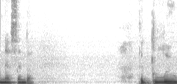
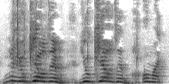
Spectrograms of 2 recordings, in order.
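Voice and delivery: very high, loud, horrified scream; 12 dB louder than usual. Acted. Onlooker screams in horror at the killing. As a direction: scream in shock at the death.

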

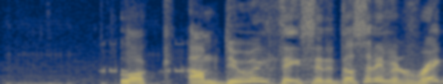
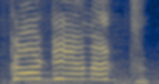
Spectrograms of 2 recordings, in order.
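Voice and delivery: very high mock-angry kid squeal; dismayed little Johnny. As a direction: curse like a squeaky eight-year-old. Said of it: "like, eight-year-old little Johnny".

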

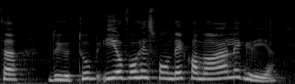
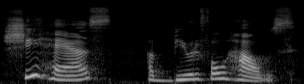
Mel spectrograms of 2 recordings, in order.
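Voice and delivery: slow, careful teacher modelling; slow model sentence; much slower than usual. Shown as a demonstration. Teacher showing the she form to students, slow. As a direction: lay it out slowly for learners. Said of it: "Se eu quisesse falar".

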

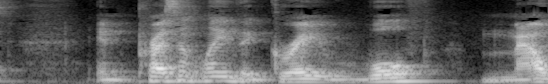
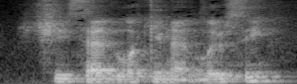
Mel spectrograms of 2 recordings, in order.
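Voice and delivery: ordinary delivery, nothing marked

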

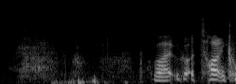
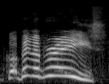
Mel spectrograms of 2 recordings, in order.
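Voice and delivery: higher, brighter call about the breeze; excited exclaim; 6 semitones higher, 4 dB louder than usual. Real, not acted. Showing the garden camera a gust, excited. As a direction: announce the gust with delight. Gust hits the greenhouse plastic.

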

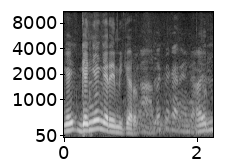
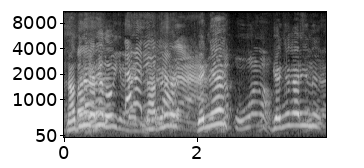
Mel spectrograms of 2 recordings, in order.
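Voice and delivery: teasing call-out; 7 semitones higher than usual. Real, not acted. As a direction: egg them on, calling across the room. Teasing sister-in-law to cry.

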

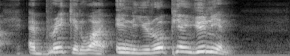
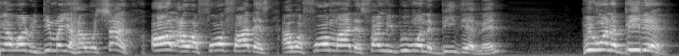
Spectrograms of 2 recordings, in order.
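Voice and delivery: higher, urgent preaching with rising calls; pumped up; 6 semitones higher than usual. Real, not acted. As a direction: fire them up, pleading and pushing. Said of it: "I am a little pumped up right now".

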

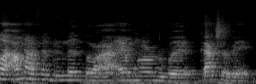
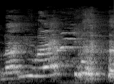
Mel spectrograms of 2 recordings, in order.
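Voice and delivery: excited; 11 semitones higher, 11 dB louder, slower than usual. Real, not acted. Teasing friend about juicy news.

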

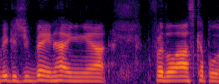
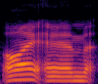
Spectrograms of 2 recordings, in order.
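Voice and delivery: ordinary talk

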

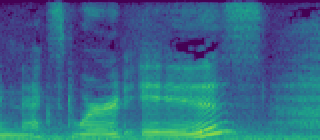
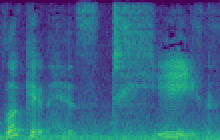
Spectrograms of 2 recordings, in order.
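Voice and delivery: hushed whisper; 2 semitones lower, 11 dB quieter than usual. Pretend. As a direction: breathe it out in a hush. Whispers about the dinosaur.

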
